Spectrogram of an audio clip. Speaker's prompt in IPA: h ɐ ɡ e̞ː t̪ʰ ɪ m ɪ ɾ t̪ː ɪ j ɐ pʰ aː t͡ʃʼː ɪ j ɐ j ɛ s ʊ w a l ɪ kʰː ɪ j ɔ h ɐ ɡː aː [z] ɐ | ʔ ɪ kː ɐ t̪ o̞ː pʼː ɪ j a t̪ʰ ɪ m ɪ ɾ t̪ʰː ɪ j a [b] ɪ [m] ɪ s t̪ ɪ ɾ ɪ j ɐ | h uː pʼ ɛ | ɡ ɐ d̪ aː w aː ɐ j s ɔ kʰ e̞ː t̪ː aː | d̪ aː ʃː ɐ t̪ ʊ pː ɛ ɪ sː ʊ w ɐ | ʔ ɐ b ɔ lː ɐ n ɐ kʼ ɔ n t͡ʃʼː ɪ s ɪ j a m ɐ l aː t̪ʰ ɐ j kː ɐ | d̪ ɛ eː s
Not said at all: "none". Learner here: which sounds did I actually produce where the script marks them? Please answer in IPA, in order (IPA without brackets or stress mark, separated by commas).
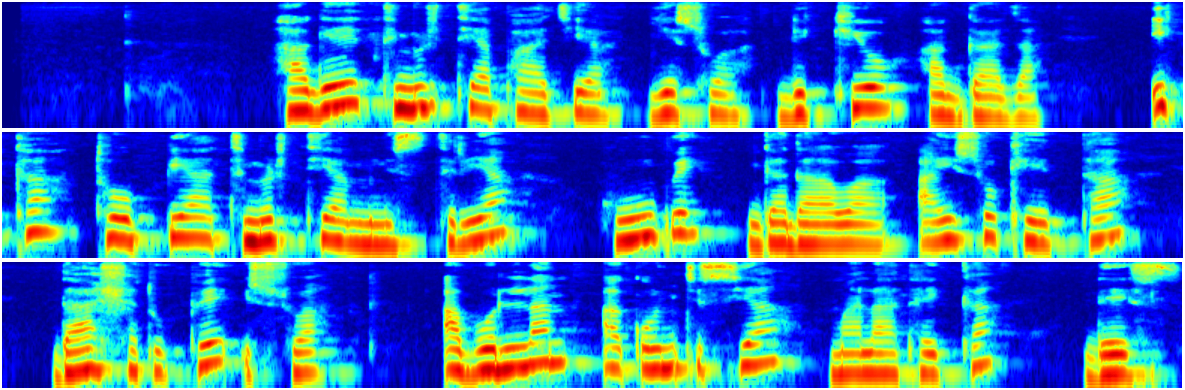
z, m, n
